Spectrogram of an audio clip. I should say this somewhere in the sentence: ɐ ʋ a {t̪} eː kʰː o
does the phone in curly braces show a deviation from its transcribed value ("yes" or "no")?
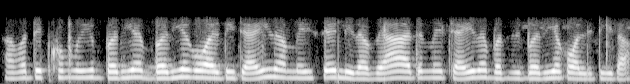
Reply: yes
